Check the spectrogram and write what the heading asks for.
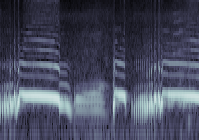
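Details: Collared dove song: a stuttering roll into a long level coo, a lower wavering note, a short sharp accent, then another fast pulsed roll rising into a sustained hollow coo.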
